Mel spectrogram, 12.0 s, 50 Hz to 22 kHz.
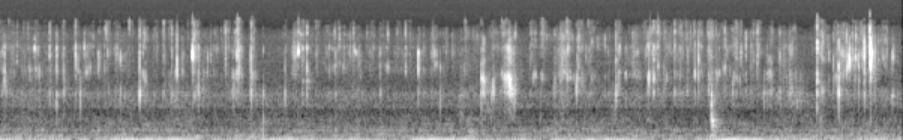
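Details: Toy Poodle puppy named ZEN, a male born in Japan and 62 days old, eating grain-free dog food indoors; soft irregular crunching and chewing clicks, a low steady hum underneath.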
